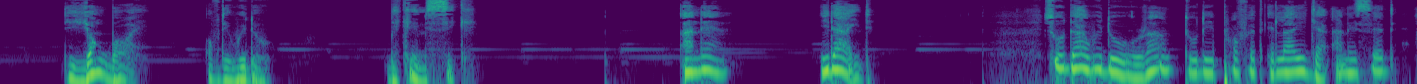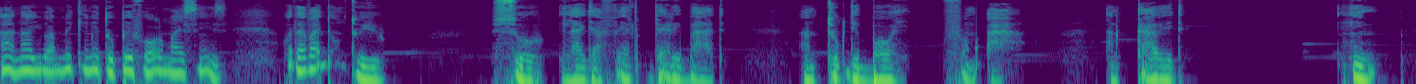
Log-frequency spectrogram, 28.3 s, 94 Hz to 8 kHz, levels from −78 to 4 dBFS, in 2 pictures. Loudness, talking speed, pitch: -24 LUFS, 115 wpm, 170 Hz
